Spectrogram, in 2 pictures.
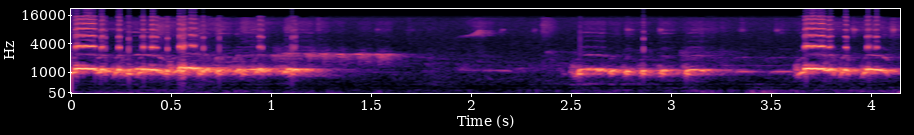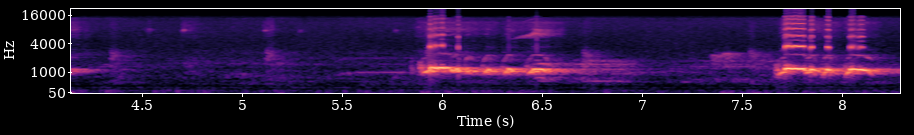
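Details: Zebra dove of local stock giving the "klar ketek kuk" song: rolling, bubbling coo phrases of about a second each, repeated after short gaps, with softer trilled notes between them.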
